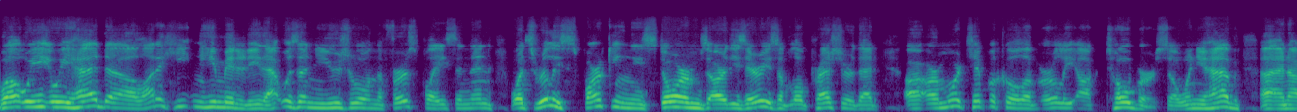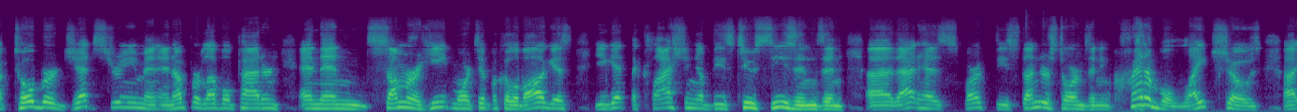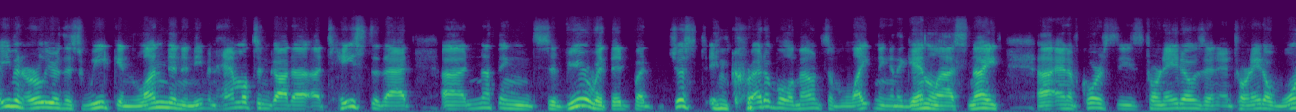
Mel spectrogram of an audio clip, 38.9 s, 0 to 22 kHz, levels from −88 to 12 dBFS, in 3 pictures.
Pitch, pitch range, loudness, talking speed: 155 Hz, 135-175 Hz, -18 LUFS, 185 wpm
